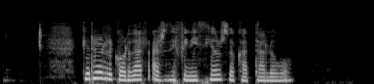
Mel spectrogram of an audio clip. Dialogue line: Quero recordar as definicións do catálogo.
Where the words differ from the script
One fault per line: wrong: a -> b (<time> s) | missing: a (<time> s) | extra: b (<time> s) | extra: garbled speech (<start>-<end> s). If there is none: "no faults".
no faults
